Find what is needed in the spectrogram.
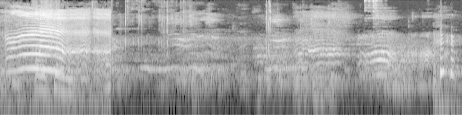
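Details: A newborn baby boy just after delivery, as he is brought out, gives a loud, tonal cry followed by softer whimpers, with adult voices in the background; a vigorous cry right after birth.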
